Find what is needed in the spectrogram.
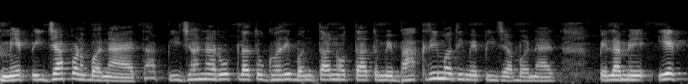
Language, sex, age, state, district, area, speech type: Gujarati, female, 30-45, Gujarat, Rajkot, rural, spontaneous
